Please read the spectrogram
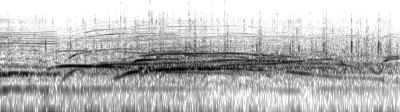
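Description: Large outdoor concert crowd cheering and whooping with clapping at the end of a song, many voices rising and falling over one another. A held final note dies away about half a second in.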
